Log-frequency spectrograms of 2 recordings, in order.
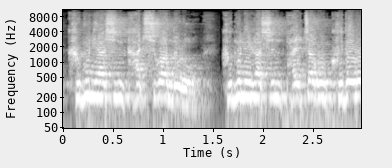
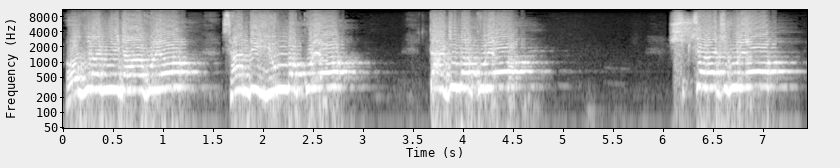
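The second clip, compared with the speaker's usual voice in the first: fiery preaching; 9 semitones higher than usual. Acted. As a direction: preach it to the rafters, slowing each phrase. Preaching at full force.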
